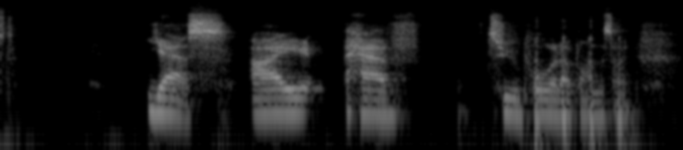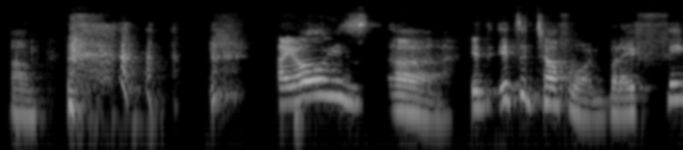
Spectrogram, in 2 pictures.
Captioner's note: laughter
